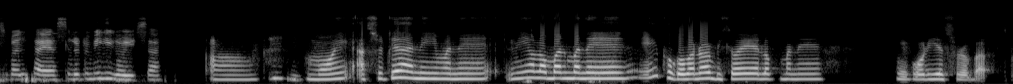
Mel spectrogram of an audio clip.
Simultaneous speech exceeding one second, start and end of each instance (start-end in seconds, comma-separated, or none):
none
